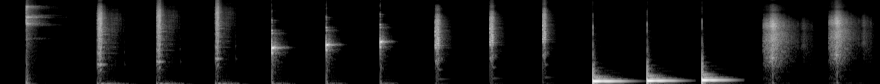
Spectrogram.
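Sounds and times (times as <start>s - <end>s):
EMU Pro-Cussion percussion: 6.0s - 7.4s.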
